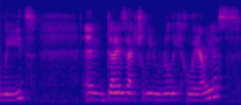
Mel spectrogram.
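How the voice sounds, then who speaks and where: In a slight French accent, a woman speaks with a bright, sharp tone. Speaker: podcast host. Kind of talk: casual commentary monologue. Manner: animated; hesitant fillers.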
